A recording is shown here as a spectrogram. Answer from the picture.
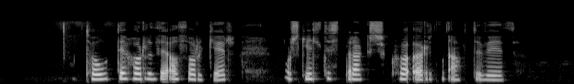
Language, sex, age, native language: Icelandic, female, 20-29, Icelandic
